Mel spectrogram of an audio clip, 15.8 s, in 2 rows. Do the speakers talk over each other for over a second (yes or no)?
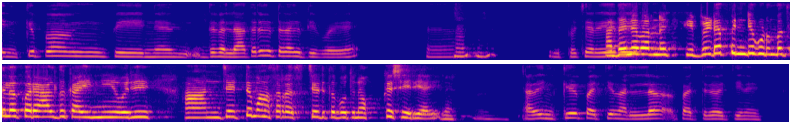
no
